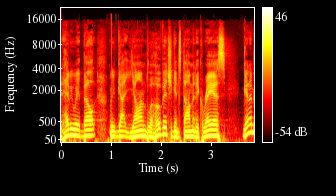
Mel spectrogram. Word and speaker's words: Blachowicz: Blachowicz.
